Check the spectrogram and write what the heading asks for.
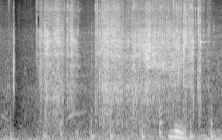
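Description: A metal spoon scooping through a steel pot of siput sedut snails in gravy, with scraping, clinking of shells and sloshing of the gravy. A short voice comes in near the end.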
